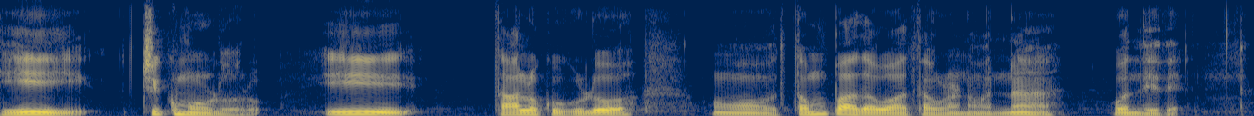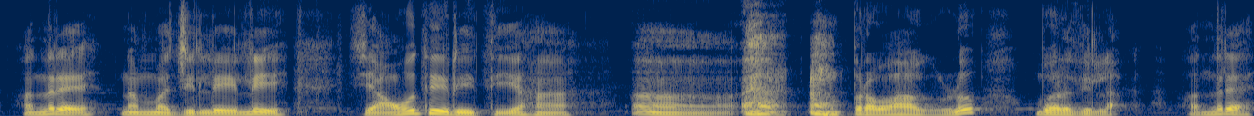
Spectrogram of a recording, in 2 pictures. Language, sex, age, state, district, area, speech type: Kannada, male, 45-60, Karnataka, Chikkamagaluru, rural, spontaneous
